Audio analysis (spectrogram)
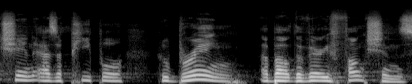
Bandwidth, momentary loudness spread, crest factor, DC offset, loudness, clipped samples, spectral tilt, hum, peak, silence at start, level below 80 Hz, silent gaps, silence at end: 12 kHz; 10 LU; 18 dB; under 0.1%; -19 LUFS; under 0.1%; -5.5 dB/octave; none; 0 dBFS; 0 s; -46 dBFS; none; 0 s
